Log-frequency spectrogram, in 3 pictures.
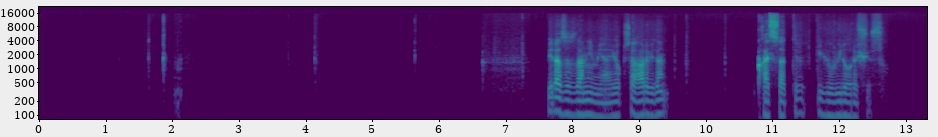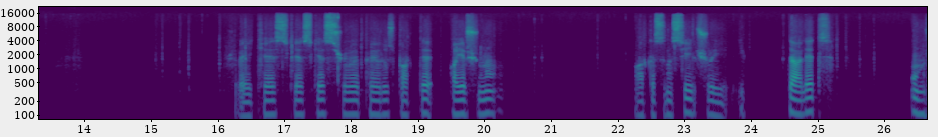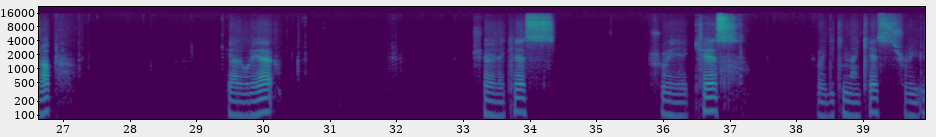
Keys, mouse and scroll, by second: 1.9 scroll up 2, 2.1-3.2 middle drag, 3.2 3, 3.3-4.7 drag, 4.7-6.3 middle drag, 6.3 alt+click, 7.3 ;, 8.1 3, 8.2-10.5 middle drag, 10.5 scroll up 1, 11.6 2, 12.4-13.6 middle drag, 13.6 click, 13.8-15.0 middle drag, 15.0 2, 15.9-17.0 middle drag, 17.0 a, 18.7 Tab, 19.0 click, 19.9 /, 20.3 /, 20.5 middle click, 21.2 Tab, 21.3 middle click, 21.8 3, 22.5 middle click, 22.9 2, 23.1 alt+click, 24.5 ctrl+x, 24.7 middle click, 25.2 a, 26.0 middle click, 26.8 /, 27.3 Tab, 28.2 middle click, 28.9 /, 29.2 middle click, 29.6 Tab, 29.8 middle click, 30.5 3, 30.7 alt+click, 31.0-32.5 middle drag, 32.5 ;, 32.7-34.1 middle drag, 34.1 3, 34.9 scroll up 2, 35.1-36.2 middle drag, 37.2 ;, 37.6 2, 38.5-39.9 middle drag.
